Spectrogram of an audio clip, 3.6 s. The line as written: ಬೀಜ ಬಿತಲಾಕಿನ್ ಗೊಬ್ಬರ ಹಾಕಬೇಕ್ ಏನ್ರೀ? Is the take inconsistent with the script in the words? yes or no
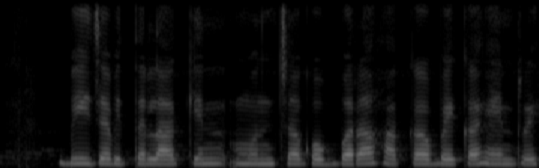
yes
